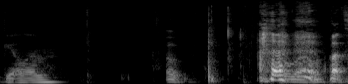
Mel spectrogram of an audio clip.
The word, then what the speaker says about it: Gillian: It's like I think it's pronounced Gillen.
